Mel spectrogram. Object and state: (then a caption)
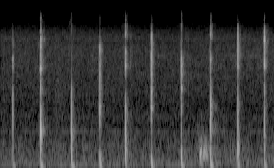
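Crisp cornbread crust. The crust of freshly baked cornbread in a cast iron pan is tapped about ten times in quick succession. Each tap is a short, dry, crisp click with almost no ring. The crust sounds right, baked to a crisp finish.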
